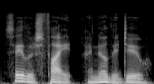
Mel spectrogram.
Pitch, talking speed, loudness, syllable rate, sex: 100 Hz, 235 wpm, -18 LUFS, 5.4 syllables/s, male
